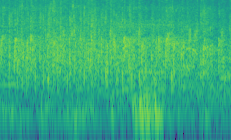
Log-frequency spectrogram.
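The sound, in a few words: audience applause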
